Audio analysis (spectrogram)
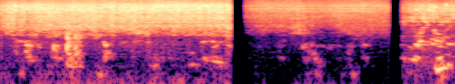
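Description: Chopped bottle gourd fries in a pan with salt and turmeric, giving a loud, close, continuous sizzle with stirring scrapes. Two short silent cuts break the sound.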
